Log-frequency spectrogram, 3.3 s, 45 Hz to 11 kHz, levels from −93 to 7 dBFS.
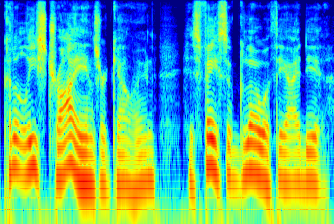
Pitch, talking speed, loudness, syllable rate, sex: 135 Hz, 235 wpm, -16 LUFS, 6.0 syllables/s, male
